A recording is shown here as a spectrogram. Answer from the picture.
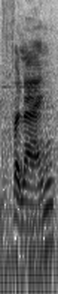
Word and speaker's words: farang: of like, It's okay, because he was very, very drunk, very, very falang. Yeah. You need to translate that. Oh, I that's guess. farang is like, how do you say farang? Falang, fucking Westerner.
